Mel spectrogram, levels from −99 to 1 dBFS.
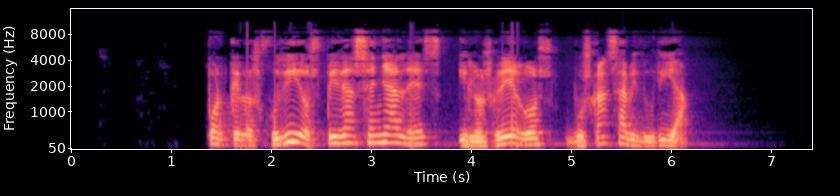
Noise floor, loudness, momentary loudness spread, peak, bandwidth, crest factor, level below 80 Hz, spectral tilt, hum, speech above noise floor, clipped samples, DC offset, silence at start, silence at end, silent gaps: -72 dBFS; -13 LUFS; 8 LU; 0 dBFS; 10.5 kHz; 14 dB; -50 dBFS; -4.5 dB/octave; none; 59 dB; under 0.1%; under 0.1%; 1.35 s; 1.25 s; none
